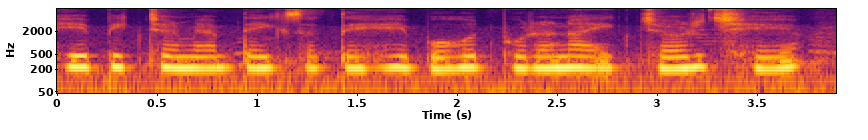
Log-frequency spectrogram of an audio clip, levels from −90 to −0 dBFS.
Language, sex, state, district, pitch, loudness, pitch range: Hindi, female, Nagaland, Kohima, 215 Hz, -13 LUFS, 210-220 Hz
